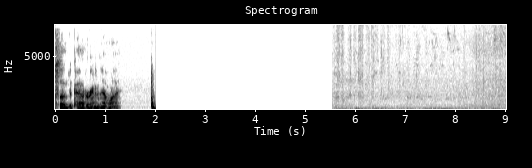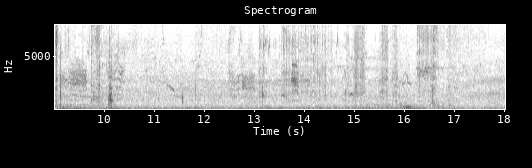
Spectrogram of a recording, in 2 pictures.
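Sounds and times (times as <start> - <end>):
bird chirps: 5.6 - 18.0.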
